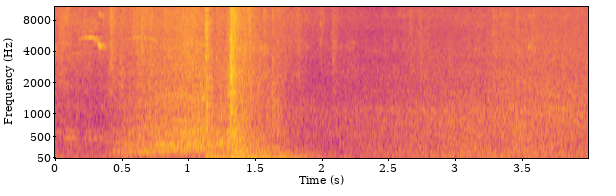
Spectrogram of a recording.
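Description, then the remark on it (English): The sliding door of a dog transport van rolls open with a rising rumbling slide that peaks in a brief loud clunk, then settles into a low steady background hum. No one speaks. “So by the time that we arrive up in the north, you can open up that door and you don't typically smell anything.”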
